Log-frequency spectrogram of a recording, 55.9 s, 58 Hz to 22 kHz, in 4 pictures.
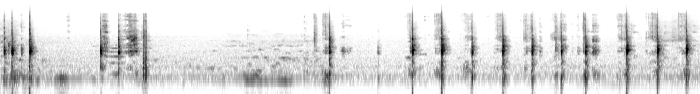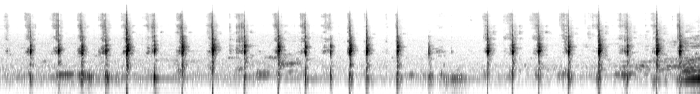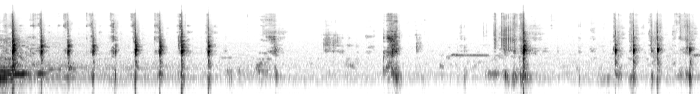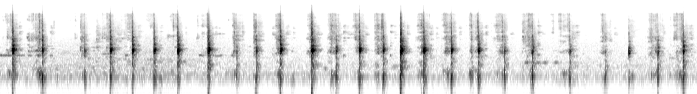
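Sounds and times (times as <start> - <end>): cleaver chopping on wooden board: 0.0 - 0.8, 6.4 - 6.8, 8.2 - 13.9, 14.5 - 22.8, 23.6 - 32.4, 38.0 - 38.7, 40.2 - 55.9.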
